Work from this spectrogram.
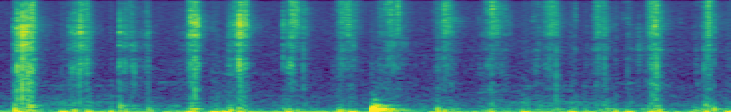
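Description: Bare fingertips and nails scratch, rub and pinch a thin pink latex/nitrile glove worn on a hand resting on a white table. A quick series of short, bright, crisp scratching and rubbing bursts sounds over faint low rustle, with one louder low thump near the middle.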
